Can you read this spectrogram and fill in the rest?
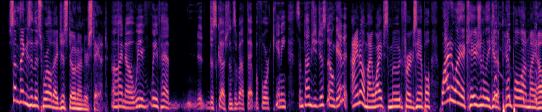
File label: RADIO AD; nicks plumbing radio ads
